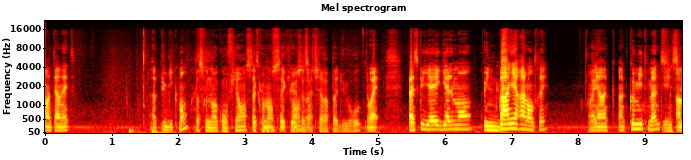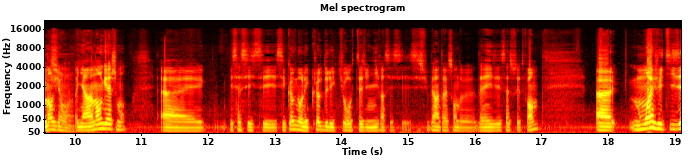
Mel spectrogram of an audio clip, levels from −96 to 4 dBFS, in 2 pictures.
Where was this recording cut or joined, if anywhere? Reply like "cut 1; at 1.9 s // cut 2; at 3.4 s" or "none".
cut 1; at 6.5 s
